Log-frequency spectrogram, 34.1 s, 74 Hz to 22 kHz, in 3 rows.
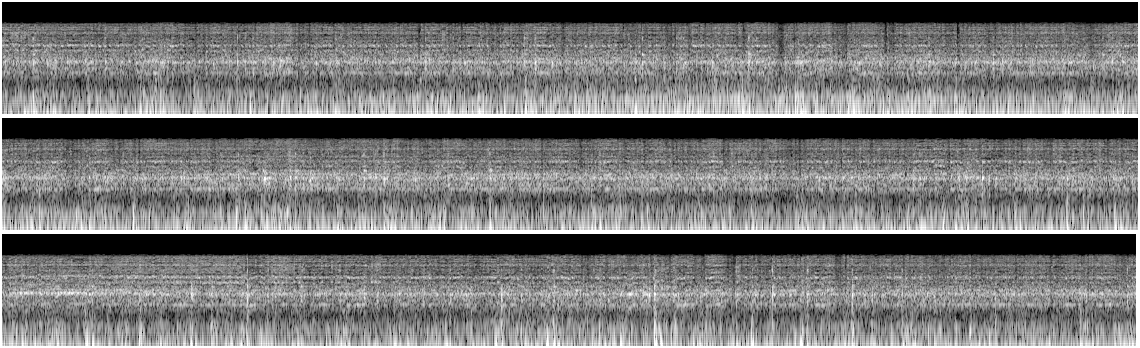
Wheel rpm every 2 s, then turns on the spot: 160, 160, 160, 160, 160, 160, 160, 160, 160, 160, 160, 160, 160, 160, 160, 170, 160.
none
